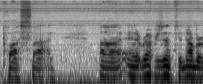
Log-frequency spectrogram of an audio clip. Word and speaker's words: Poisson: is spelled like poison but it's uh actually pronounced poisson and it represents the number of occurrences of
